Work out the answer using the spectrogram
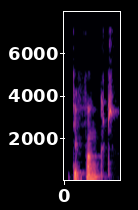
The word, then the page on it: defunct: British English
